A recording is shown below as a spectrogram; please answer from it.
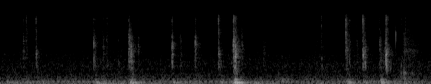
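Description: Typing on a computer keyboard: a run of irregular, separate keystroke clicks, fairly quiet.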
